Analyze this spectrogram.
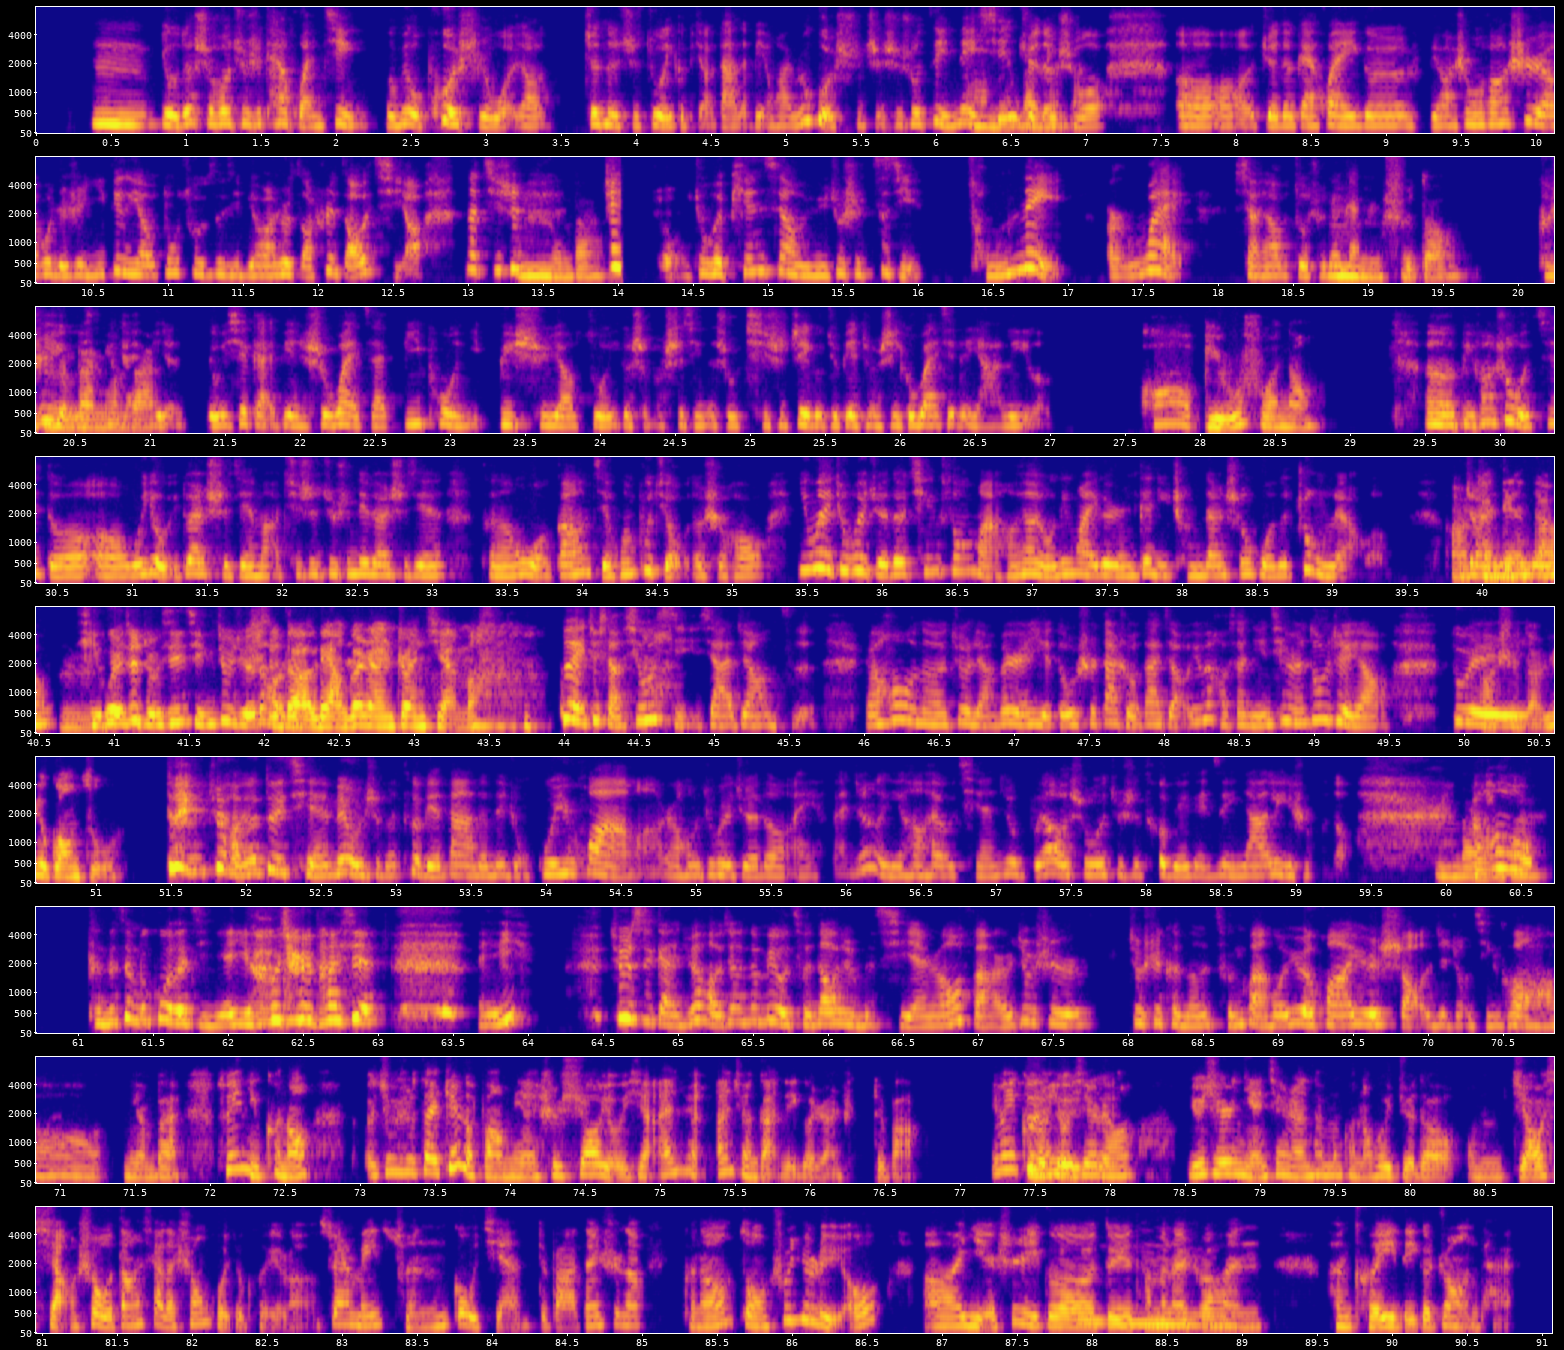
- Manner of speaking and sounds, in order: joyful: "不知道你能不能体会这种心情，就觉得好像"; chuckle; laughing while speaking: "对，就好像对钱"; inhale; laughing while speaking: "过了几年以后就会发现 … 有存到什么钱"; other background noise; drawn out: "嗯"
- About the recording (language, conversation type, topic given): Chinese, podcast, 什么事情会让你觉得自己必须改变？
